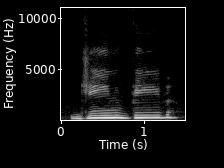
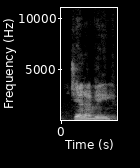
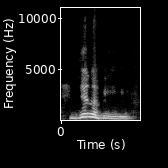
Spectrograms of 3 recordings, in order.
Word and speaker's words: Genevieve: It's uh I I think I mispronounced it. It's on Jeanve. Jean is spelled kind of weird. Genevieve. Genevieve. Gotcha.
